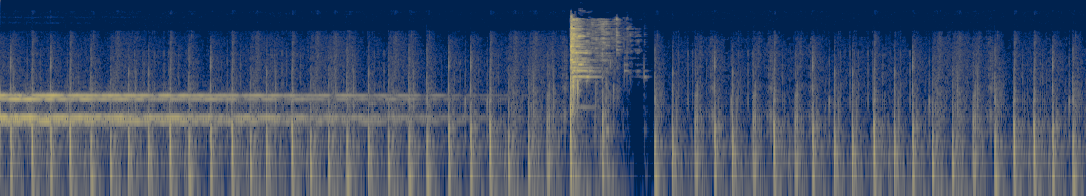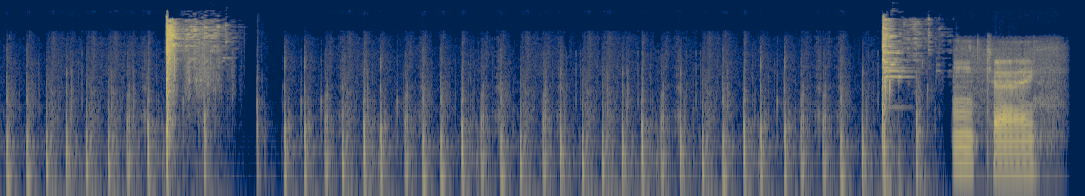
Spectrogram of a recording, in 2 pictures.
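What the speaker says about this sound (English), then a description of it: "Take out these east pieces of glass here real quick." Glass blocks being broken in Minecraft with the Tekkit mod: three sharp, bright shatters spaced several seconds apart, set against a steady rhythmic pattern of taps and a faint hum.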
